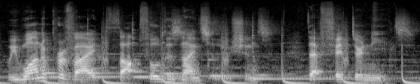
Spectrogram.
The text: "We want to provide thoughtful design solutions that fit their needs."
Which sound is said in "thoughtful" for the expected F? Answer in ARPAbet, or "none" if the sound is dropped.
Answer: F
